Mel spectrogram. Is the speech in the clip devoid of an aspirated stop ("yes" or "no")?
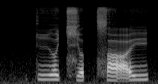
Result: yes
